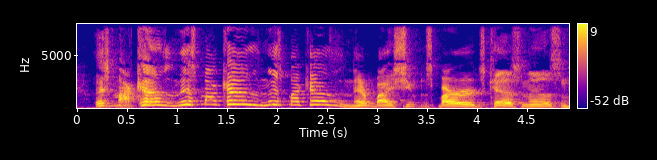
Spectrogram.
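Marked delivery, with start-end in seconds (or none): 0.2-2.8 mock, very high shrieking, repeated over and over. Retelling what a man shouted after the ring match, imitating someone screaming. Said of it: "he starts screaming".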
